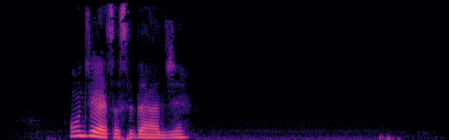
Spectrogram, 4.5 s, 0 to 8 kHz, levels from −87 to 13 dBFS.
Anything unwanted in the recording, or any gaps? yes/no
no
